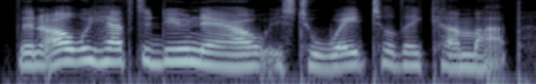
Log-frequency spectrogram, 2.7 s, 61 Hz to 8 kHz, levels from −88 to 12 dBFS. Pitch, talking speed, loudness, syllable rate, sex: 195 Hz, 315 wpm, -20 LUFS, 5.7 syllables/s, female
